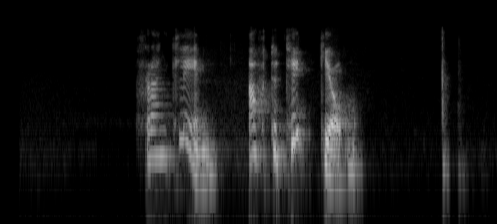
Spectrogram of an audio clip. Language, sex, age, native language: Icelandic, female, 40-49, German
